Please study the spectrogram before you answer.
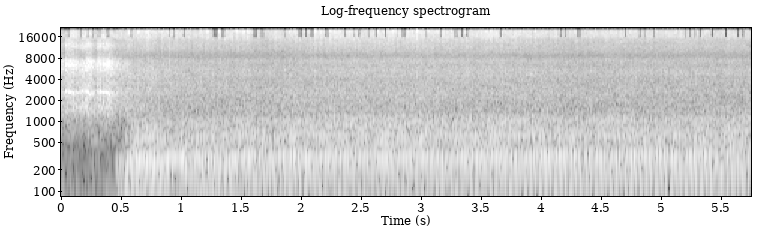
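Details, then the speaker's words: Kawasaki Brute Force engine reassembled after failed Caltric camshaft replaced, first start: steady, fast, even beat well above normal tickover with no knocks or misses; idle set too high, to be adjusted down, otherwise sounds much better and starts easier. "High idle, we're going to adjust that down manually on that side, but it sounds way better."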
